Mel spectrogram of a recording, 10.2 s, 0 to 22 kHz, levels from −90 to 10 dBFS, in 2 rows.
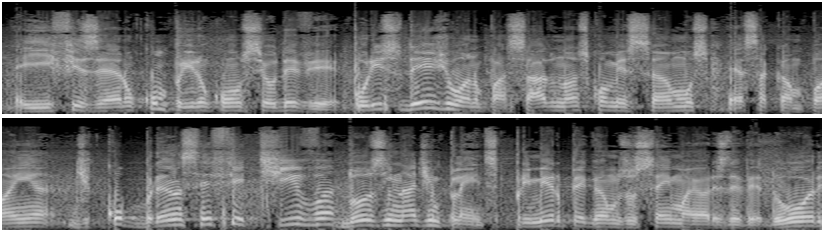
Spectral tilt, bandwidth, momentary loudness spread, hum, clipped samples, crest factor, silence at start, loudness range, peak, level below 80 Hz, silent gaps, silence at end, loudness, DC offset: -1.5 dB/octave; 16.5 kHz; 4 LU; none; under 0.1%; 12 dB; 0 s; 1 LU; -2 dBFS; -52 dBFS; none; 0 s; -12 LUFS; under 0.1%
